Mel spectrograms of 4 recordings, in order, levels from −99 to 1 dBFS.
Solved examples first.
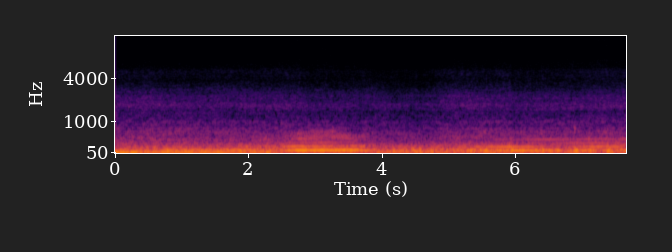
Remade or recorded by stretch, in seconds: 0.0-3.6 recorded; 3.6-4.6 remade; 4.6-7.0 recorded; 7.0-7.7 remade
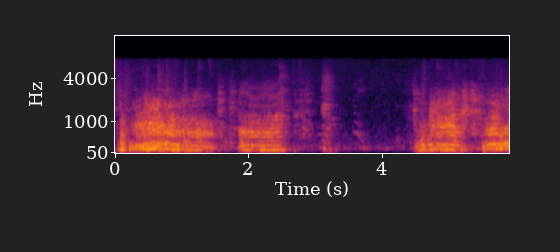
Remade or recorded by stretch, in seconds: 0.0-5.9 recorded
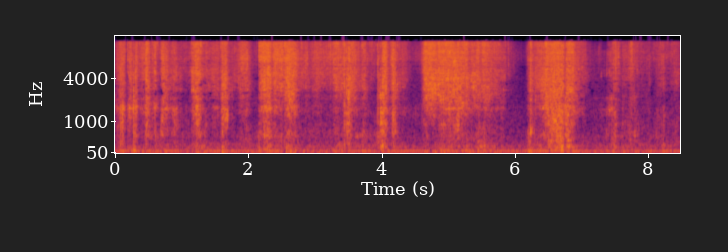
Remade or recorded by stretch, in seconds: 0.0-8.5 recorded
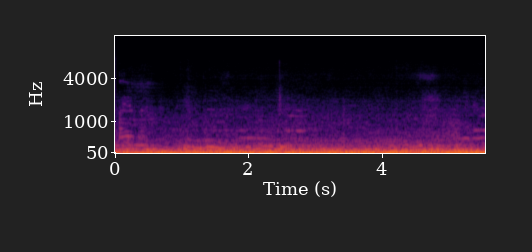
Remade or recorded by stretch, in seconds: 0.0-1.1 remade; 1.1-1.8 recorded; 1.8-2.6 remade; 2.6-3.2 recorded; 3.2-5.6 remade

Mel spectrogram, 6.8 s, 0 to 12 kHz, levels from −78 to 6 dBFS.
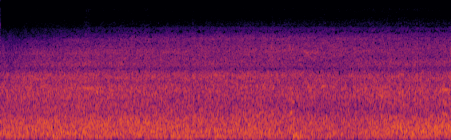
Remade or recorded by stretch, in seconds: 0.0-1.3 recorded; 1.3-1.9 remade; 1.9-2.3 recorded; 2.3-6.8 remade

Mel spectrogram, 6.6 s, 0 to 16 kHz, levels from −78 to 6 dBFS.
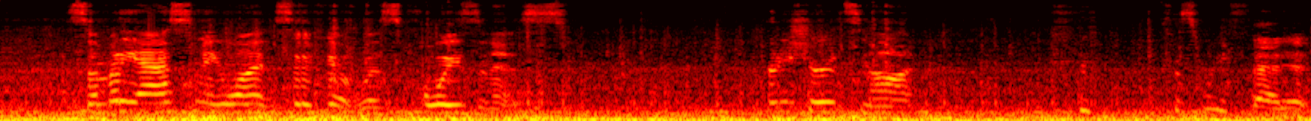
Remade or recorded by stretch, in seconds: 0.0-0.6 remade; 0.6-3.6 recorded; 3.6-6.6 remade

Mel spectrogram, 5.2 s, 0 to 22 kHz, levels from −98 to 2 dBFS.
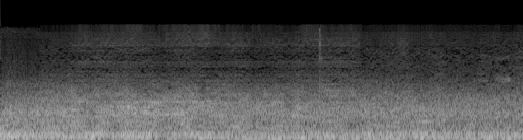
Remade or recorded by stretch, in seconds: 0.0-0.7 recorded; 0.7-3.6 remade; 3.6-5.2 recorded

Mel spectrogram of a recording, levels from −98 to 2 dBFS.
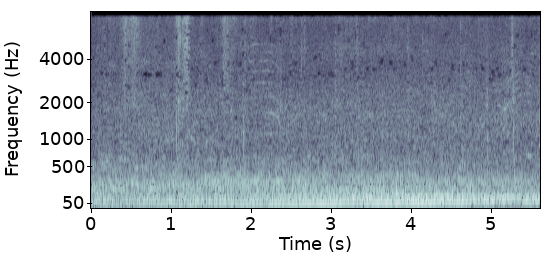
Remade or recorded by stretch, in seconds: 0.0-5.6 recorded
